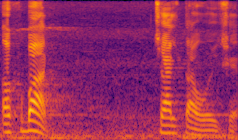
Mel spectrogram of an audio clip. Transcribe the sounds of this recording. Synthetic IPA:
əkʰbaɾ | t͡ʃalt̪aɦojt͡ʃʰɛ

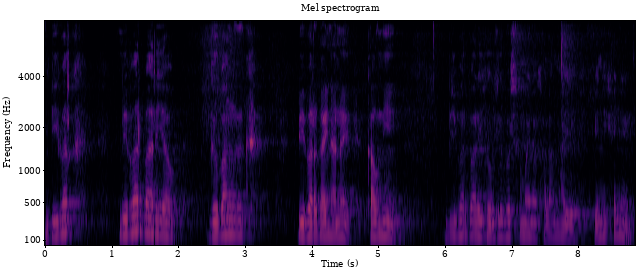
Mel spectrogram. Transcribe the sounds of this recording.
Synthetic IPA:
bibaɾ | biβaɾbaɾijawɡɯbaŋɯkʰ | bibaɾɡajnanɯjkawni | bibaɾbaɾikʰɯwzɯbɯɾsɯmajnakʰalamajɯb̥inikʰajnɯj

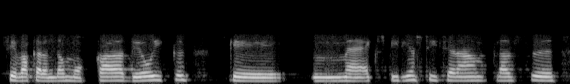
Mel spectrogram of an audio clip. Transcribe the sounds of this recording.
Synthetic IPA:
seːʋaːkəɾənd̪aːmɔːkaːd̪eːoːɪk | ke | mɛ̃ːɛkspiːɾijənsʈiːt͡ʃəɾãːpləs

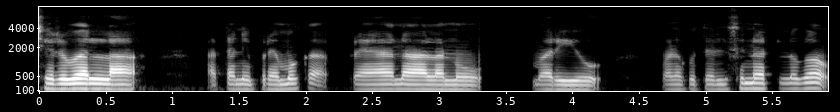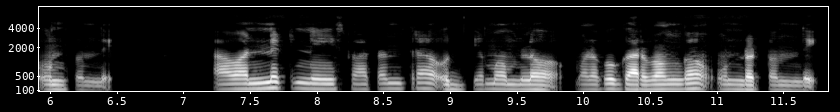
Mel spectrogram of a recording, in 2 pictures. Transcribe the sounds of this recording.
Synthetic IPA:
t͡ʃeɾuʋɛlːɐ | ɐ̰t̪ɐnipɾɐmukɐpɾɐjaːnaːlɐnu | mɐɾiju | mɐnɐkut̪e̞lisinɐʈluɡaːʔuɳʈund̪i | ɐʋɐnːiʈinisʋaːt̪ɐnt̪ɾɐṵd̪jɐmɐmlo̞ːmɐnɐkuɡɐɾʋɐŋɡaːʔuɳɖɐʈund̪i

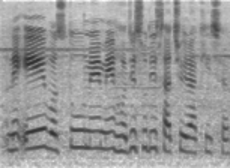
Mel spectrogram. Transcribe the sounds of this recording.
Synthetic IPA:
əneʔeʋəst̪unemẽɦəd͡ʒusud̪ʱisat͡ʃʋiɾakʰit͡ʃʰe

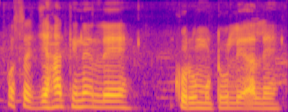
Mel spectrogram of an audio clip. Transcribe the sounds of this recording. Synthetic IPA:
ɔsɛd͡ʒaɦãt̪inɛʔlɛ | kuɾumuʈulɛja̰lɛ

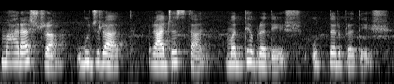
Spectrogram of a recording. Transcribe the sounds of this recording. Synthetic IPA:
məɦaɾaʂʈɾa̰ɡud͡ʒɾat̪ | ɾad͡ʑəst̪ʰa̰n | məd̪ʱjəpɾəd̪ḛʃṵt̪ːəɾpɾəd̪ḛʃ

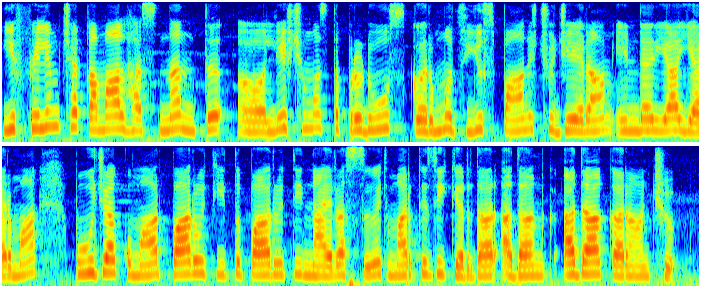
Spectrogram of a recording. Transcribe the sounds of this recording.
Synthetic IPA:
jifilmt͡ʃʰɐkɐmaːlɦɐsnɐnt̪ɨleʃmɐst̪ɨpɾɐɖjuːskəɾmɨt͡sjuspaːnɨt͡ʃʰud͡ʒeːɾaːmiɳɖɐɾjaːjɐɾmãːpuːd͡ʒaːkumaːɾpaːɾʋt̪iːt̪ɨpaːɾʋɨt̪iːnaːjɾɐsəːt̪ʲʰmɐɾkəziːkiɾd̪aːɾaɐd̪aːkɐɾãːnt͡ʃʰu

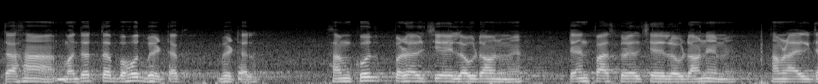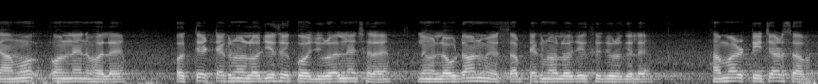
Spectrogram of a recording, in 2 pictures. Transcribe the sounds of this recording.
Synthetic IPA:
t̪əɦãməd̪əd̪̚t̪əbəɦut̪̚bʱeʈəkbʱeʈəl | həmkʰud̪pəɽ̤əlt͡ʃʰielokɖaʊnme | ʈenʈpaskəɾəlt͡ʃʰilokɖaunemeɦəmɾaekd͡ʒamoonlainbʱəlɛj | ot̪ːeʈeknolod͡ʒisẽkoid͡ʒuɾəlnɛt͡ʃʰəla | lekinlokɖanmesəb̚ʈeknolod͡ʒiksẽd͡ʒuɽɡelɛ | həməɾʈit͡ʃəɾsəb

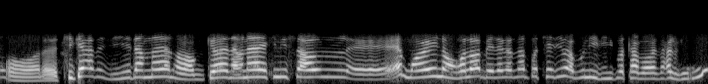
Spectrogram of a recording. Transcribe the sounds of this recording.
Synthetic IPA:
ɔɾɛ̰tʰikasɛzietamnɛnɔɔkkjɔtamanɛekʰinisawl | mɔjnɔɡɔlɔbɛlɛɡazanpɔtʰiadibapunidipɔtʰabɔasaalkʰini

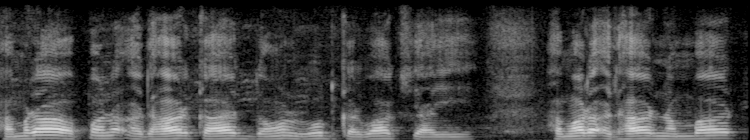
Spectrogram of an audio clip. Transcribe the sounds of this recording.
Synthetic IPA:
həmɾaɐpənəd̪ʱaːɾkaːɾd̪aːnɾuʈkəɾbakt͡ʃaːɦii | həmaːɾaəd̪ʱaːɾnəmbəɾ

